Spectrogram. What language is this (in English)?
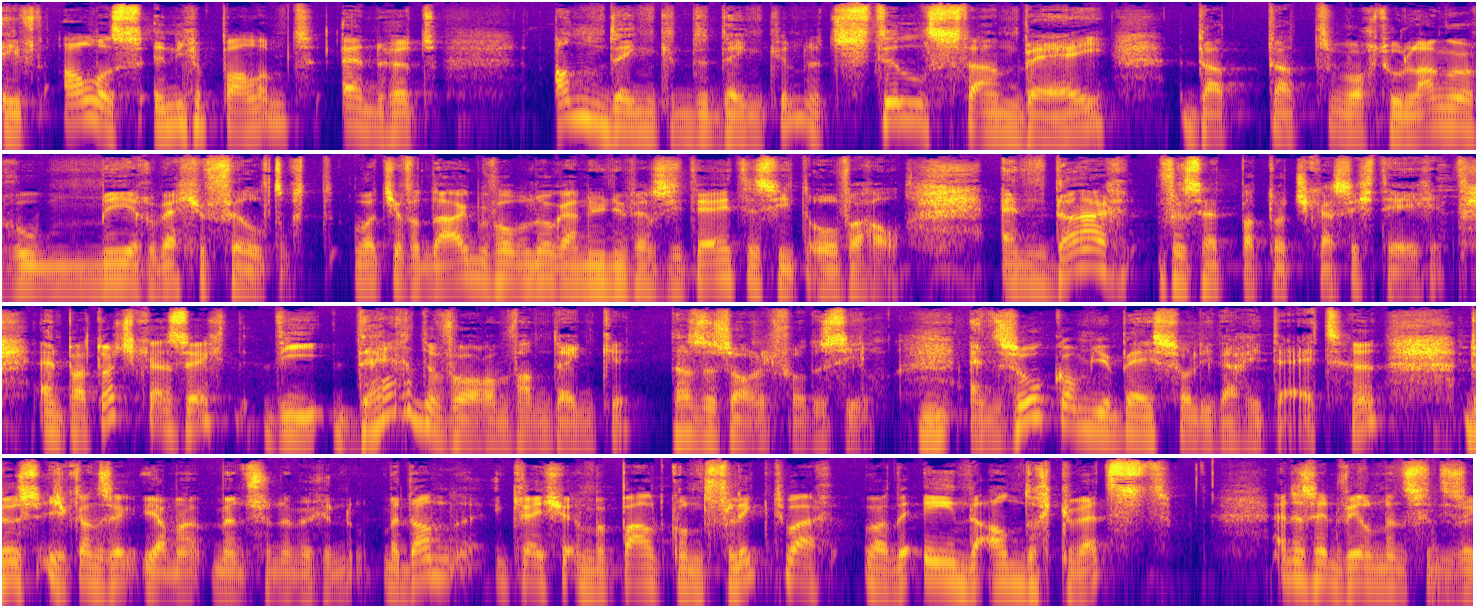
Dutch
